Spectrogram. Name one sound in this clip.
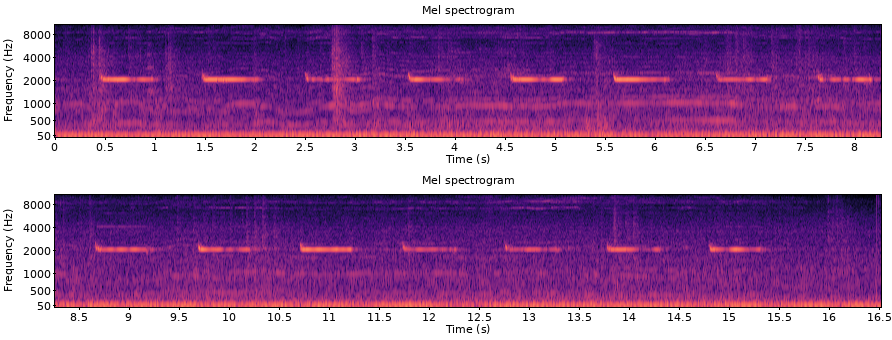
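A lift's electric motor whines as the lift drives along.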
